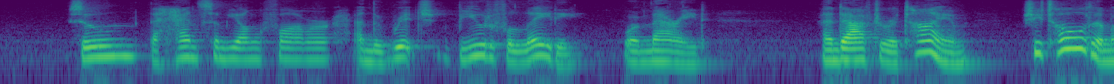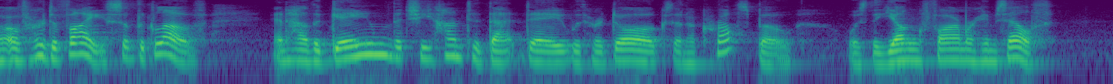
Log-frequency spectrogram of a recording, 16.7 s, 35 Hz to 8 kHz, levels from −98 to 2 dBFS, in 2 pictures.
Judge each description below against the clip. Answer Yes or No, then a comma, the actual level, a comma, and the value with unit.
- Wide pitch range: No, average, 4.6 semitones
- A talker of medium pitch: Yes, medium, 175 Hz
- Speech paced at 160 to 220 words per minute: Yes, average, 170 wpm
